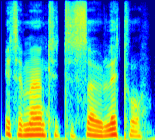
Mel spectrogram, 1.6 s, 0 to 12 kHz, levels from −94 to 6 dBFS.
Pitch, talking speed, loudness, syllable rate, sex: 125 Hz, 195 wpm, -16 LUFS, 5.6 syllables/s, male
